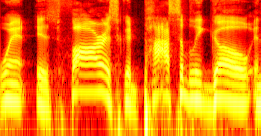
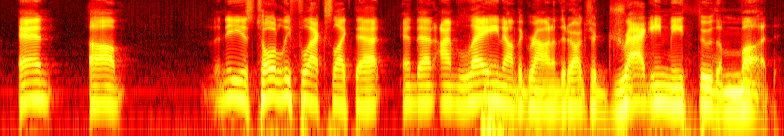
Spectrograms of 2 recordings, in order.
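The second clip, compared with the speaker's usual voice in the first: ordinary talk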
